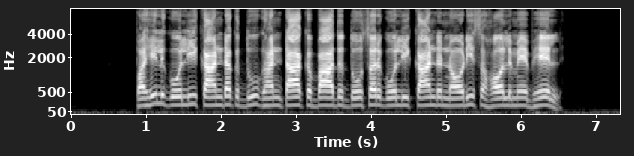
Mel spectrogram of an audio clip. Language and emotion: Maithili, neutral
